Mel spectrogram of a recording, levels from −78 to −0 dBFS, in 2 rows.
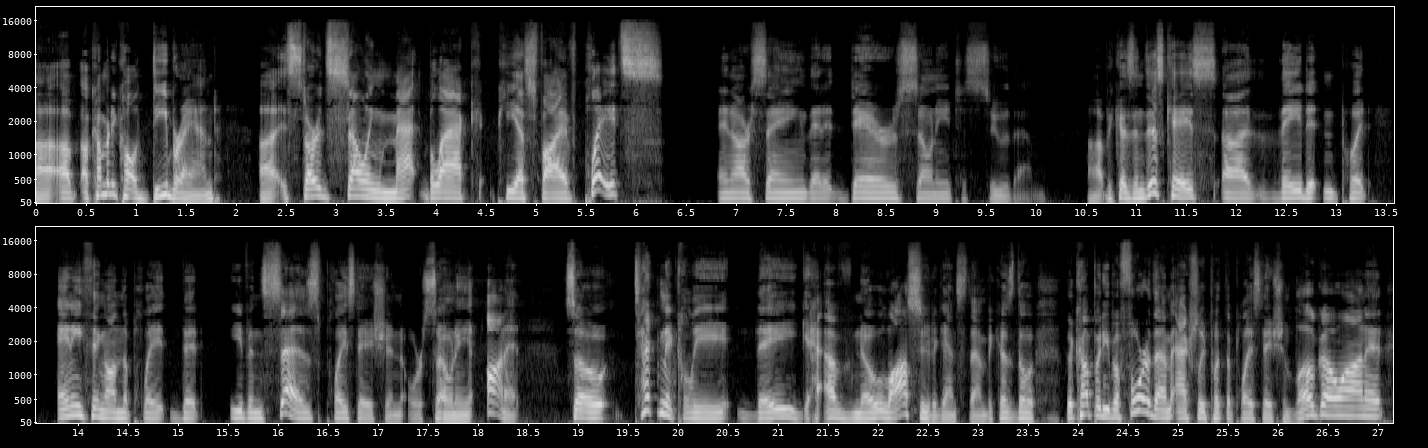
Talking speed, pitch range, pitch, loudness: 145 wpm, 110-140 Hz, 125 Hz, -20 LUFS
